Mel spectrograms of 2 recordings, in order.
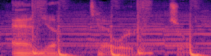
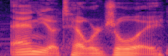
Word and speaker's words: Anya Taylor-Joy: Enjoy this conversation with Anya Taylor-Joy. Anya Taylor-Joy.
